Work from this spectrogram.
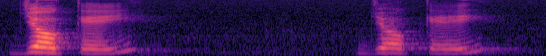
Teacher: en la palabra jockey jockey el acento se ubica en la penúltima sílaba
